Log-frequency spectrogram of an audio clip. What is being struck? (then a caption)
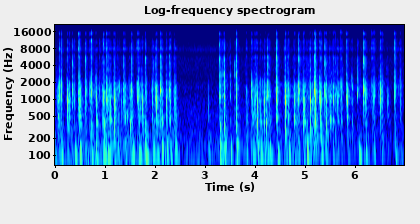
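Mechanical keyboard with plastic keycaps. Fast fingertip typing on a mechanical keyboard with plastic cat-shaped keycaps produces a rapid stream of short, dry, clacky keystrokes with a mid-pitched click. The typing runs in quick bursts, pauses briefly near the middle, then resumes just as fast to the end.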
